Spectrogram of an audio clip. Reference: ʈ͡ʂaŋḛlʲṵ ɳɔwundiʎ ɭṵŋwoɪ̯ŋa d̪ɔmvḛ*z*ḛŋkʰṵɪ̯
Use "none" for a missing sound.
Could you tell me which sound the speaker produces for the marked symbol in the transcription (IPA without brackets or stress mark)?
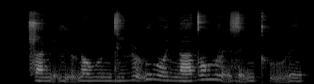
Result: z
